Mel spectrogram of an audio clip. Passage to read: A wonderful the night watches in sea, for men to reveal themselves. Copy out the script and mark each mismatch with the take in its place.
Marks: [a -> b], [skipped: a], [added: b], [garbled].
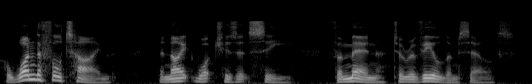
A wonderful [added: time] the night watches [in -> at] sea, for men to reveal themselves.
